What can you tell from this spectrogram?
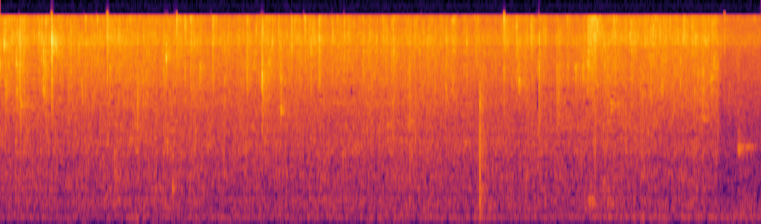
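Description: Vegetable manchurian balls deep-frying in hot oil in an iron kadhai: a steady bubbling sizzle with a few faint pops.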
